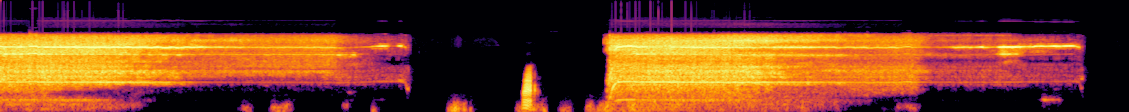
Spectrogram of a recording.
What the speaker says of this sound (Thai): เจาะไปนี้ไปเรื่อยๆนะครับนี่ครับเจาะไปเรื่อยๆ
